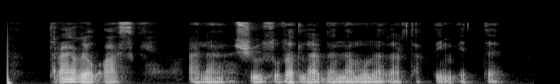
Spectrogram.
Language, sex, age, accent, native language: Uzbek, male, 19-29, Toshkent viloyati, Uzbek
